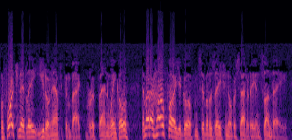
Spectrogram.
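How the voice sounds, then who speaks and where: A man's voice: lowish voice, huge pitch swings, rapid-fire, breathy edge. An American man announcing for network radio in a polished, emphatic 1950s broadcast style. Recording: dull old radio recording, faint music.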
